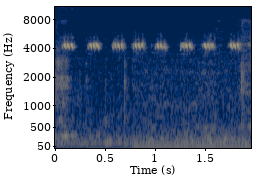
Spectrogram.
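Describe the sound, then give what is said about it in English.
Crickets chirp in summer in a steady, evenly spaced pulse, about four bright trills per second, with a soft low background hum and no voices. “In the summer here, you hear more crickets, and then it's like, oh, that sounds like Malaysia.”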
